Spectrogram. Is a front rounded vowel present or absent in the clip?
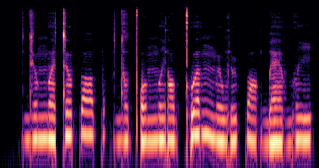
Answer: present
